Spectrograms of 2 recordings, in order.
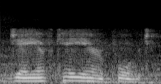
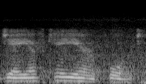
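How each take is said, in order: Both takes have the same delivery.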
